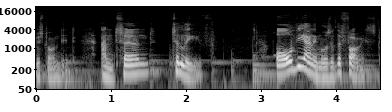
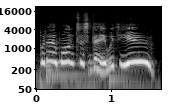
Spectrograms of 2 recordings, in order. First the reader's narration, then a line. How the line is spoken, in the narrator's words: Bambi whined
